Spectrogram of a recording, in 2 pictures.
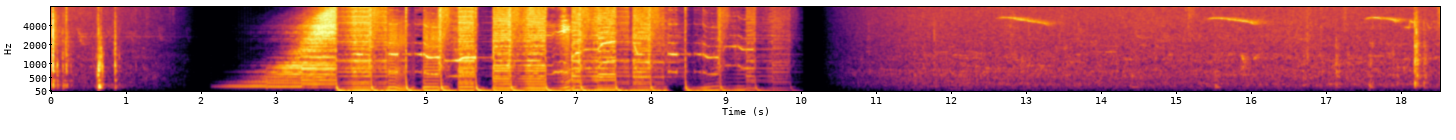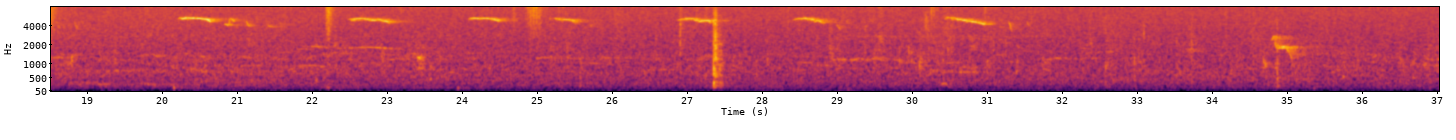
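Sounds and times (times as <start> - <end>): outdoor background noise: 0.0 - 2.0, 10.3 - 37.0
bird calling with falling notes: 28.4 - 32.0.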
